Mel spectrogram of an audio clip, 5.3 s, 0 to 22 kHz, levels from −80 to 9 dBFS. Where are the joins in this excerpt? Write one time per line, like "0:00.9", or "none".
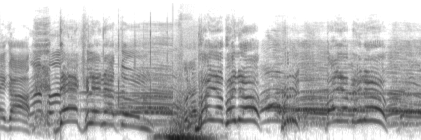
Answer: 0:02.1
